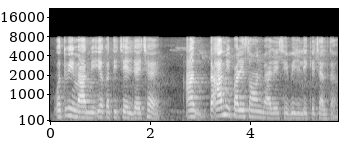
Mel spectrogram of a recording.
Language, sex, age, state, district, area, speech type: Maithili, female, 60+, Bihar, Saharsa, rural, spontaneous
